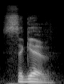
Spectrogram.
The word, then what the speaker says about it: Segev: Segev.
